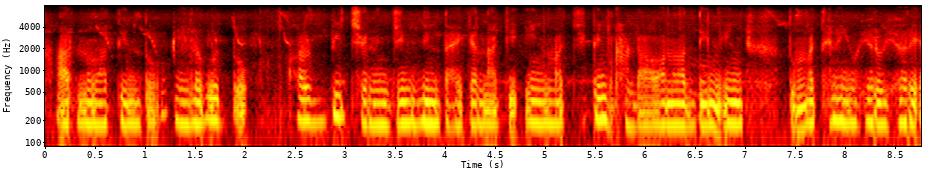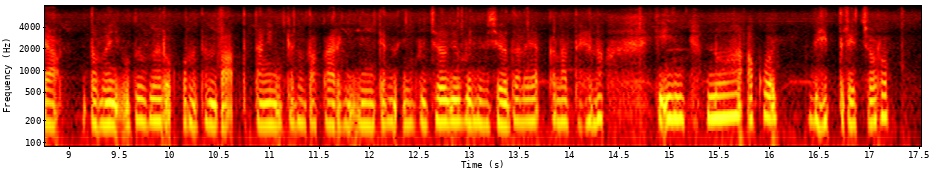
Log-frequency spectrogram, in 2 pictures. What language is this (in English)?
Santali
